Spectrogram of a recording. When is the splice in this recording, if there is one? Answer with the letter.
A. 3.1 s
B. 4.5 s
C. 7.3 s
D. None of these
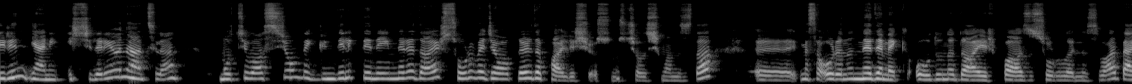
D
